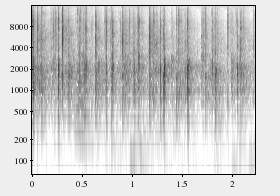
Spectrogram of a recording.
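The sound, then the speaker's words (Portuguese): Audience applause at a live music show honouring a costume director, heard as crowd clapping that falls into a quick, steady beat with loud accented strikes, and crowd voices mixed in underneath. “salva de palmas para a Amelinha”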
